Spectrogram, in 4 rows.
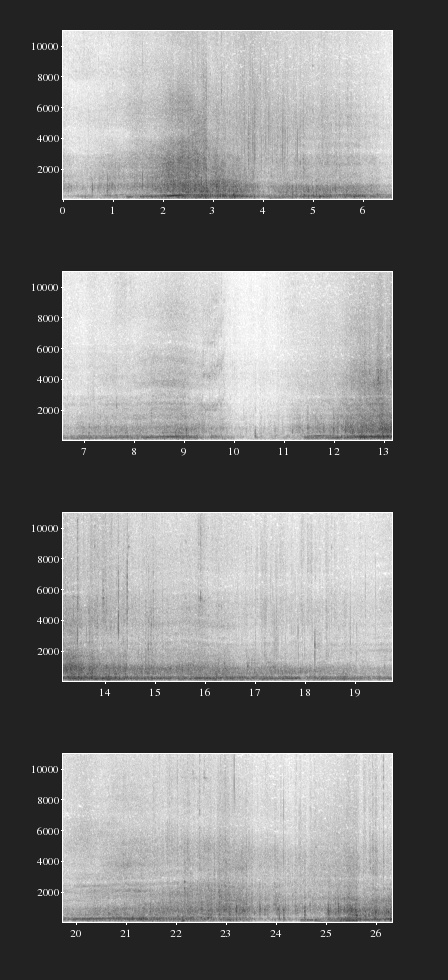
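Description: BMW E46's 2.8-litre straight-six revving up and falling back over and over as the car drifts on gravel, with the tyres spinning on loose stones. The sound drops away briefly about ten seconds in, then the revving picks up again.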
